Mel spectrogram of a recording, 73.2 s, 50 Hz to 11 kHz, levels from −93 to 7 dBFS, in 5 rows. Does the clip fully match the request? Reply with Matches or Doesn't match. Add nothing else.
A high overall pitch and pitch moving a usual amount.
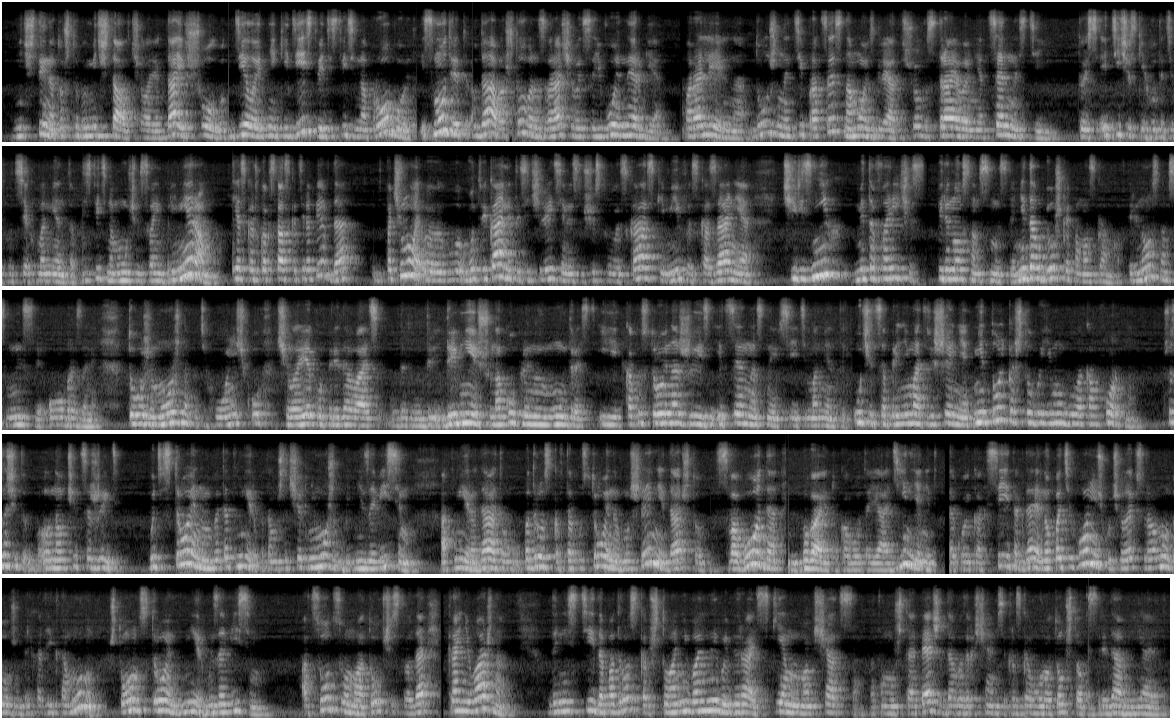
Matches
